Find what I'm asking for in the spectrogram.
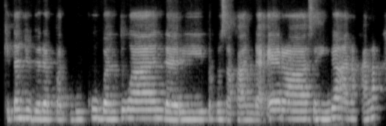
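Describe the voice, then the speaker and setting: Polite, deferential woman teacher, mid-pitched, recorded in an echoey room. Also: little pitch movement, moderate pace. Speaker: English teacher. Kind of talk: coaching conversation.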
